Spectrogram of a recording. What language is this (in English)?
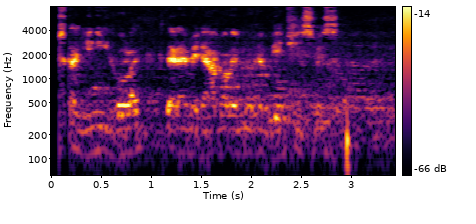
Czech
